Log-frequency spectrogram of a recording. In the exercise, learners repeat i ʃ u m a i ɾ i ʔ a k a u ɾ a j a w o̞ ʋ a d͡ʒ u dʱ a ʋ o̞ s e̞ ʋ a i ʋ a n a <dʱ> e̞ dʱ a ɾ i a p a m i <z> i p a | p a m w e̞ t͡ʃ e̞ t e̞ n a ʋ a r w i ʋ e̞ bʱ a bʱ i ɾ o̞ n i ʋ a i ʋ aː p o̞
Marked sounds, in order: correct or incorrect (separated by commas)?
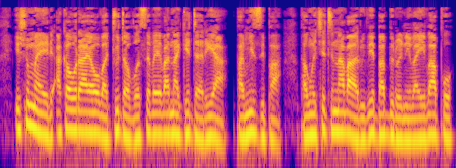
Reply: incorrect, correct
